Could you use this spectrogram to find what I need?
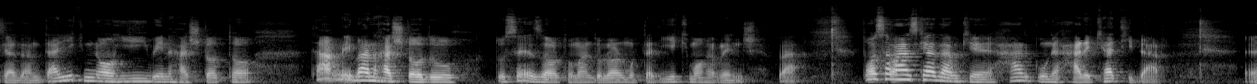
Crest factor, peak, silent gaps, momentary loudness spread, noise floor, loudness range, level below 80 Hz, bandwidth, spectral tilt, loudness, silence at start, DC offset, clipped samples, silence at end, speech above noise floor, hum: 22 dB; -2 dBFS; none; 18 LU; -42 dBFS; 5 LU; -56 dBFS; 16 kHz; -6 dB/octave; -22 LUFS; 0 s; under 0.1%; under 0.1%; 0 s; 20 dB; none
